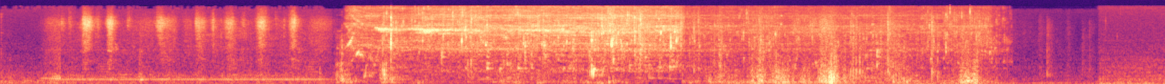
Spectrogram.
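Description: A series of light clicks, then a bathroom tap suddenly running into a sink for about three seconds. After that come quieter splashing and small knocks during shaving, which stop about ten seconds in.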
